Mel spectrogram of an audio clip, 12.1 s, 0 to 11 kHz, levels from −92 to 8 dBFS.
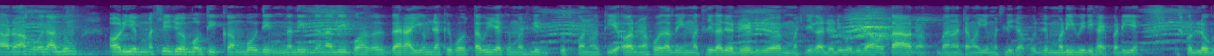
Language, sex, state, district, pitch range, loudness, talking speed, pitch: Hindi, male, Bihar, Begusarai, 115-130 Hz, -21 LUFS, 230 wpm, 120 Hz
